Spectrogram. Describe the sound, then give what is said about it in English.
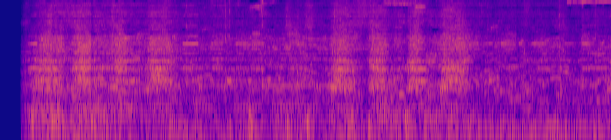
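A protest crowd of thousands waving Palestinian flags in the streets of Dearborn, Michigan, with loud, sustained massed shouting and chanting that swells and dips without a break. “It's thousands of people on the streets of Dearborn with Palestinian flags. Thousands. So that's Dearborn, Michigan.”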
